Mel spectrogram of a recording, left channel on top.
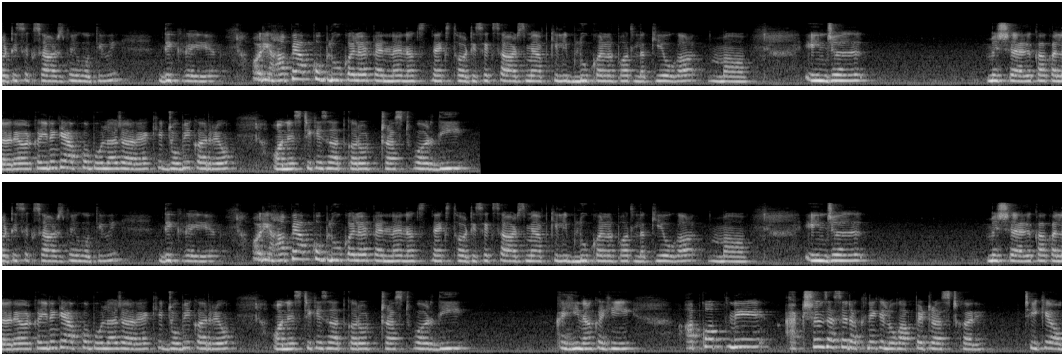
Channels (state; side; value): drops out; left; at 15.4 s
